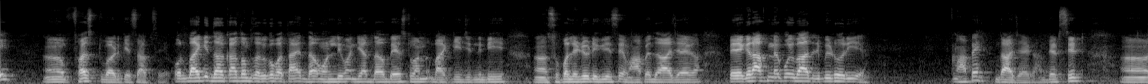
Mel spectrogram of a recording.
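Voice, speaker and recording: A man's voice: mid-range voice, slight background noise. A man teaching English grammar, patiently explaining and asking and answering his own questions. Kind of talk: explanatory lesson.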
